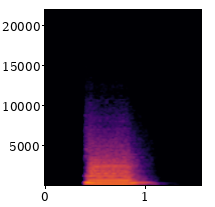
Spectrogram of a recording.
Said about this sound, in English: Hit the train horn for a second, please.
